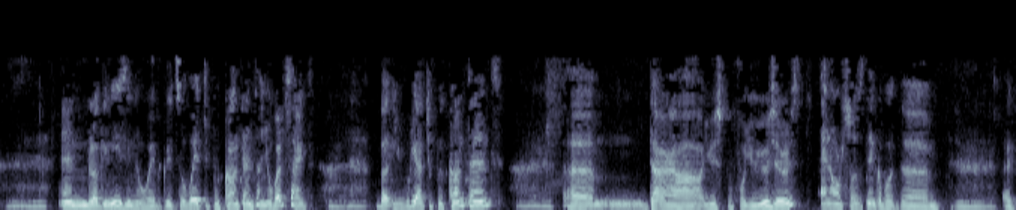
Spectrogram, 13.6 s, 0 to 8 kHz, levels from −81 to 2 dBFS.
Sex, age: male, 60-79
